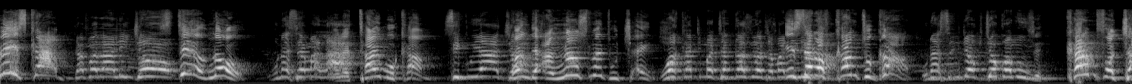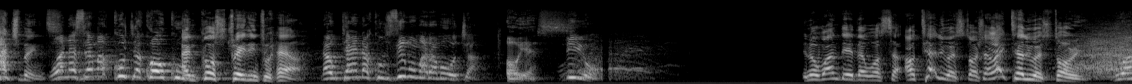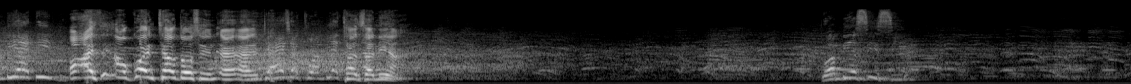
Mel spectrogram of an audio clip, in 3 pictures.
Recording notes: Preached at the Healing Jesus Crusade, Thika-Kenya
